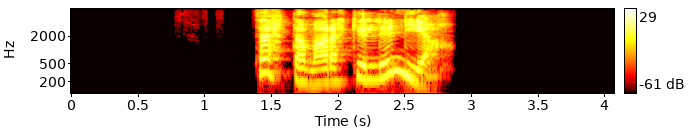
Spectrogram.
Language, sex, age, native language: Icelandic, female, 60-69, Icelandic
